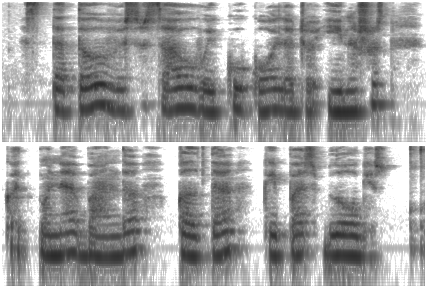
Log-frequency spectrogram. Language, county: Lithuanian, Panevėžys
